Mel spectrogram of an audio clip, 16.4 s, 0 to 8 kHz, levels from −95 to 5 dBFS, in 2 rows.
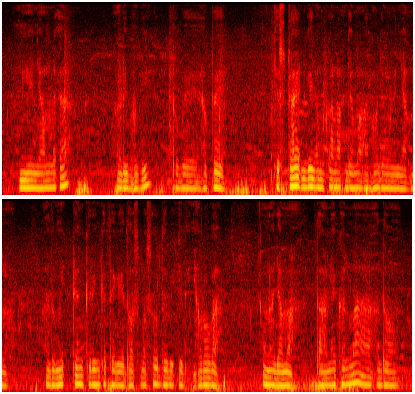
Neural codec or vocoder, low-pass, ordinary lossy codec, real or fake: none; none; none; real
